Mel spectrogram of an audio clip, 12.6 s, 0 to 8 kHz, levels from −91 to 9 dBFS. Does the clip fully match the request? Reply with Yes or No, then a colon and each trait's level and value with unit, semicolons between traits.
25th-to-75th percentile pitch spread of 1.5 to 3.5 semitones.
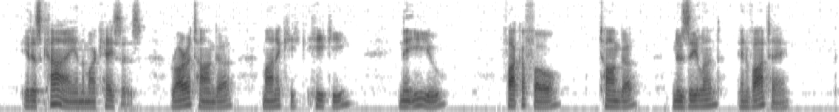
Yes: narrow, 2.6 semitones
